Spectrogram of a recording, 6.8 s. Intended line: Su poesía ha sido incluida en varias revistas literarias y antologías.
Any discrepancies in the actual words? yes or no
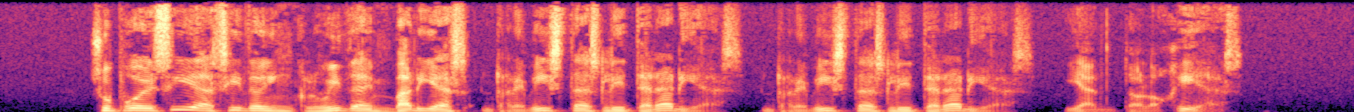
yes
